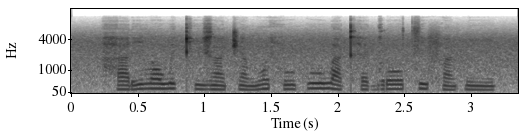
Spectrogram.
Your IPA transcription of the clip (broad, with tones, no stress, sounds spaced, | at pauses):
h a˨ ɾ i˦ l ɔ˦ w ɪ˦ kʰ i˨ ɣ ã˨ t͡ʃ ã˨ ɡʷ ĩ˦˨ h uː˨ p uː˦ w a˨ kʰ ɛ˨ ɡ ʊ˦ ɾ oː˦ t͡s i˦ f ã˨ k͡p ĩ˨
